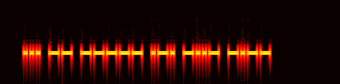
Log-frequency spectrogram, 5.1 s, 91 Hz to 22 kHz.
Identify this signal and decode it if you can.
Morse code, heard as a keyed tone, about 25 wpm, 700 Hz. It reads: SM0RXY
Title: DXCC-100 Call Signs - 6 Characters - Repeated 3x - 25wpm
